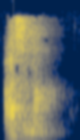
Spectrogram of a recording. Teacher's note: Cuando la S va seguida de una consonante sonora, asma, la M sonora. En asma pronunciamos la S sonora, porque como va precedida por una vocal que es sonora y va seguida por una consonante que es sonora, nos cuesta más dejar de hacer vibrar las cuerdas y entonces hay una inercia que nos hace pronunciar la sonora. · Term: alófono sonoro del fonema S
